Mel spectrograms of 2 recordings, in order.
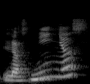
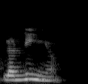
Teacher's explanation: La aspiración o pérdida de la s, los niños, pues en vez de decir los niños, decimos los niños.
